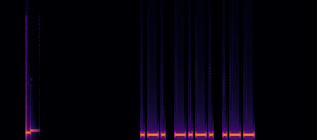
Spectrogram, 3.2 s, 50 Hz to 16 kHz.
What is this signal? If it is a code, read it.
Morse code, heard as a keyed tone, about 36 wpm, 700 Hz. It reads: RCW
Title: USA Call Sign Postfixes - 3 Letters 35wpm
